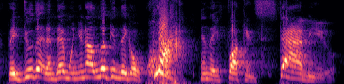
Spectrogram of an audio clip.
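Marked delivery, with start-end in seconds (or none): 1.9-2.4 a higher, loud sharp whack; a sudden mock whack; mock whack sound. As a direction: smack out a stabbing noise. Mimicking a stab attack.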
